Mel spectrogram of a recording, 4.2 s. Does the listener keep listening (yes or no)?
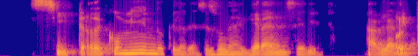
yes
